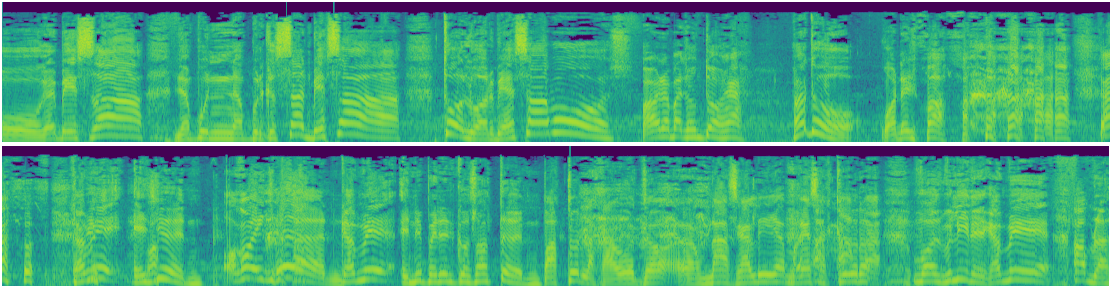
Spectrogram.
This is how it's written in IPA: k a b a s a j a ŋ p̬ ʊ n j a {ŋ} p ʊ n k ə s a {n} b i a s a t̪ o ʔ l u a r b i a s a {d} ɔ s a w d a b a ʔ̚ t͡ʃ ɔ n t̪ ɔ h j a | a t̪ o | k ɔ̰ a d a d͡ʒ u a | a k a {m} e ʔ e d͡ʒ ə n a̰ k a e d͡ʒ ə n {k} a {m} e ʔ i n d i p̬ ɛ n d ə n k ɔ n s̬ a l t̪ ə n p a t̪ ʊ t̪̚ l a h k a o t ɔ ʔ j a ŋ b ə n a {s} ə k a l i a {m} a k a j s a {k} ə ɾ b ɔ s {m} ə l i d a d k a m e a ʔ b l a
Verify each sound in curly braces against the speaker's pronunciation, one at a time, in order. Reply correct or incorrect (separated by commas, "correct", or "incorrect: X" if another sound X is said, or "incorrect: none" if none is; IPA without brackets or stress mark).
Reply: correct, correct, incorrect: b, correct, correct, correct, correct, correct, correct, incorrect: b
